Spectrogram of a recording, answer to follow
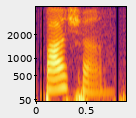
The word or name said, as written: pasha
